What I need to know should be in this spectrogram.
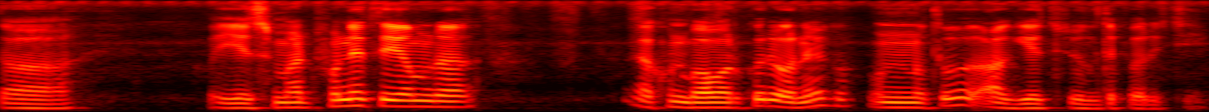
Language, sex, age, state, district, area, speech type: Bengali, male, 45-60, West Bengal, Howrah, urban, spontaneous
